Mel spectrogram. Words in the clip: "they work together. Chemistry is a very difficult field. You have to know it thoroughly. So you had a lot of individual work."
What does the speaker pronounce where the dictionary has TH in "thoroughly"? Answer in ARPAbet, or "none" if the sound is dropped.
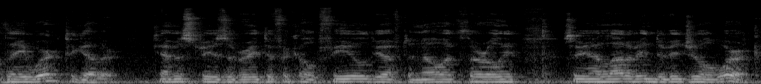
TH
